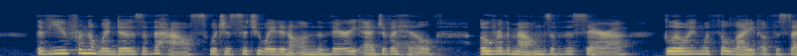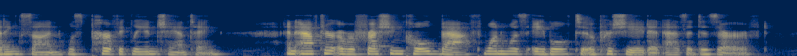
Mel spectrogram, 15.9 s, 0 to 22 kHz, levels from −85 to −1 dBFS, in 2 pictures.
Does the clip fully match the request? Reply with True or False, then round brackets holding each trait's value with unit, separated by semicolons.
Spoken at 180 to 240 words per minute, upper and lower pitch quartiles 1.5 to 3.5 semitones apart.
True (190 wpm; 2.7 semitones)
